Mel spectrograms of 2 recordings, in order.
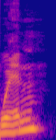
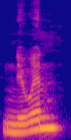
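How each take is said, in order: First: The name sounds like the plain word win. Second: The name sounds fuller, with an added opening sound. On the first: This is how the speaker always said the name. The speaker calls it wrong. "I had always pronounced Kevin's last name Win" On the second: This is how another person says the name. The speaker calls it right. "Evan keeps saying it Nguyen"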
